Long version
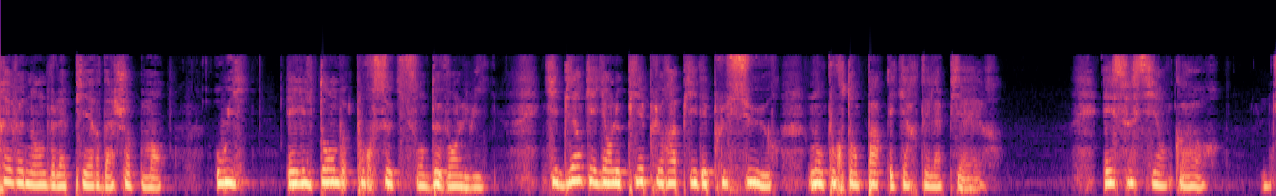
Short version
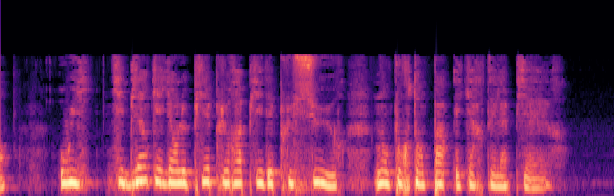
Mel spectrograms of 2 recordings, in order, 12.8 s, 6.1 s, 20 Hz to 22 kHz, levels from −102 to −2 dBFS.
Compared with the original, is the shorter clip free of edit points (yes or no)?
no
